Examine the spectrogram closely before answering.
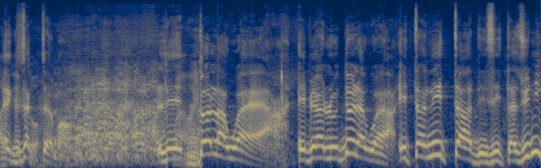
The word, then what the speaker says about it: Delaware: Delaware. Ça marche. C'est comme les Tupperware. Vous inquiétez pas. Delaware. C'est comme Tupperware, mais avec le dollar. Exactement. Delaware. Eh bien, le Delaware est un État des États-Unis.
